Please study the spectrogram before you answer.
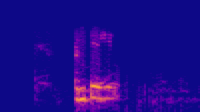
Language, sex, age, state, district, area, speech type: Telugu, female, 18-30, Telangana, Jagtial, urban, conversation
